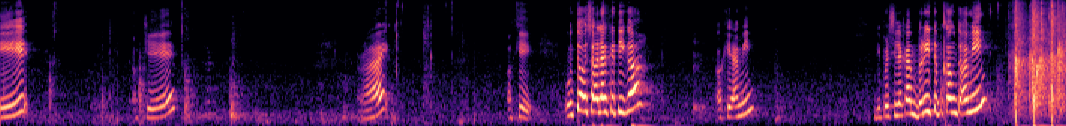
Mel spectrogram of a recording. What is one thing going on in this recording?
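A woman speaks clearly and calmly, as if teaching a class.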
